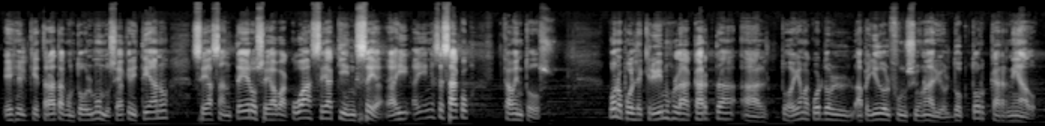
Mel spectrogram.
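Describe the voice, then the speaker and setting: A man's voice: a little high, moderate pace, fairly bright tone. A middle-aged Cuban man, a pastor teaching a Bible seminar in a conversational way, with many fillers, repeating himself and pushing up sharply when he stresses a point. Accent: Cuban Spanish. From Cuba.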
